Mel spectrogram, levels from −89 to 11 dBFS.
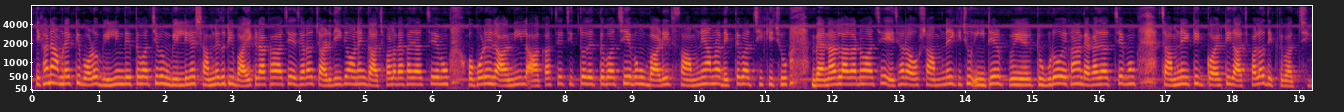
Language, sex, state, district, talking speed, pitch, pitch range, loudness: Bengali, female, Odisha, Khordha, 170 wpm, 235 Hz, 215-245 Hz, -16 LUFS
